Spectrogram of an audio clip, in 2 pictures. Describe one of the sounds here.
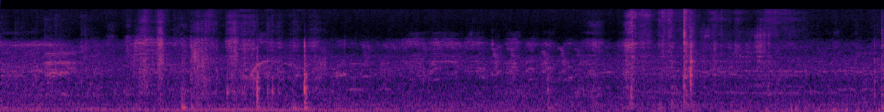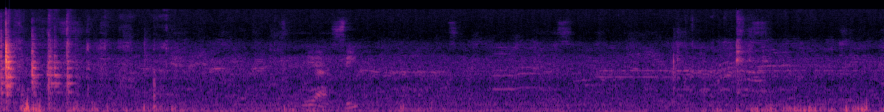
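A plastic pipe knocks and scrapes against a wooden table.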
